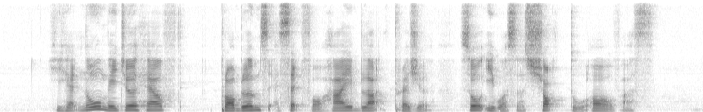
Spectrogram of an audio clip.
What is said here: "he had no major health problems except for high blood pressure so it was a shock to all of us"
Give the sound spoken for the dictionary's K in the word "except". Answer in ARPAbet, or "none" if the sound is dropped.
none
